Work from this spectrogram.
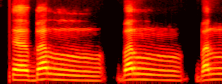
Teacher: را کے اوپر شد ہے, ہمیں را کو موٹا ادا کرنا ہے, پر پڑھنا ہے.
